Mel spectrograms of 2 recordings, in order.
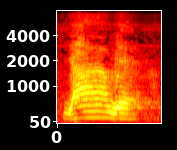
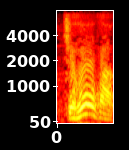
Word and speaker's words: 야훼: 우리 하나님 아버지의 성함도 가장 정확한 발음이 뭐냐면 야훼 하나님, 야훼. 근데 야훼 하나님을 이 영어로는 미국이나 영국 사람들 영어로는 제호바 그럽니다. 이 야훼라고 하면 정확한 발음인데 그 발음을 그들은 제호바. 한국 사람들은 여호와. 일본 사람들은 에호바. 이러니 여러분 아버지 이름도 하나 좀 듣기 발음 못하는. 그래서 제가 여호와라고 이름을 적어도 꼭 야훼라고 불러라고 하는 이유가 우리 아버지 성함의 정확한 발음은 야훼입니다.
